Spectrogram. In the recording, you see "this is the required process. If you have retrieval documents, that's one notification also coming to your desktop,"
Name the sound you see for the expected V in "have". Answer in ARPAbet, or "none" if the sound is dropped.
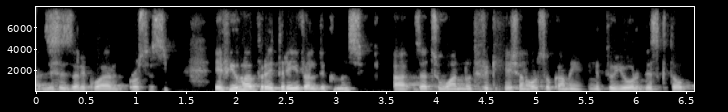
V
